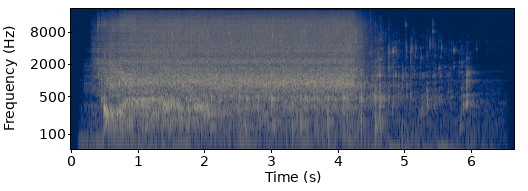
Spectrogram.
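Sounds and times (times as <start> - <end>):
tap water flowing hard in a house bathroom: 0.2 - 6.3.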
